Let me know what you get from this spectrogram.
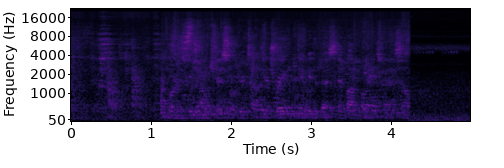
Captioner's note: restaurant patrons talking; crickets and sirens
